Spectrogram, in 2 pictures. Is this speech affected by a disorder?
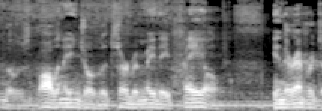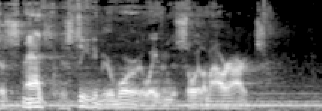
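Yes: laryngectomy; total laryngectomy after cancer recurrence, voice prosthesis.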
